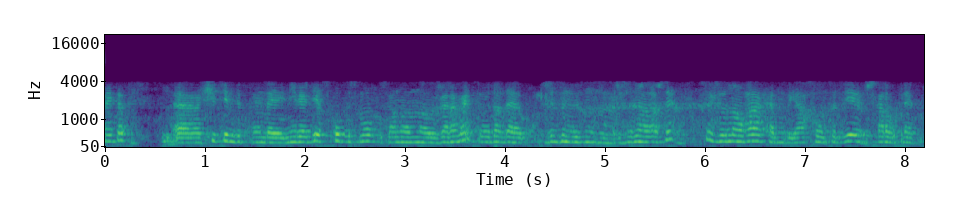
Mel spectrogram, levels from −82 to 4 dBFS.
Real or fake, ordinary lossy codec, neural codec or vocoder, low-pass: fake; AAC, 16 kbps; codec, 16 kHz, 4.8 kbps, FACodec; 7.2 kHz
